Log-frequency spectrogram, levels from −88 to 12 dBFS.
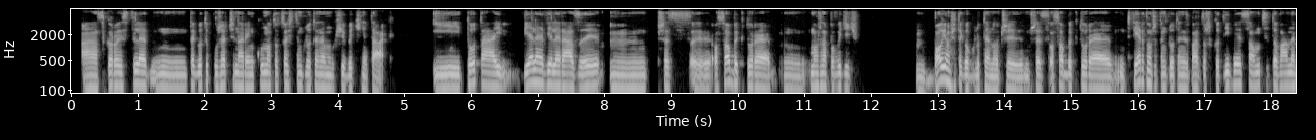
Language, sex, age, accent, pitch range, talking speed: Polish, male, 20-39, native, 120-135 Hz, 150 wpm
